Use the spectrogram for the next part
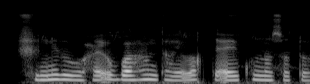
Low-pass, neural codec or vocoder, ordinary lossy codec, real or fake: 10.8 kHz; none; none; real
